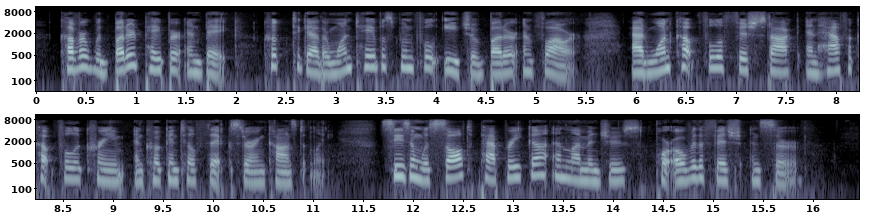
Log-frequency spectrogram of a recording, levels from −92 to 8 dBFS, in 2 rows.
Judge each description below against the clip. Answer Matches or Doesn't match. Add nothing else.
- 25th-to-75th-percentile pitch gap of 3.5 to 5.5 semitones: Matches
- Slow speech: Doesn't match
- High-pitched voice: Doesn't match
